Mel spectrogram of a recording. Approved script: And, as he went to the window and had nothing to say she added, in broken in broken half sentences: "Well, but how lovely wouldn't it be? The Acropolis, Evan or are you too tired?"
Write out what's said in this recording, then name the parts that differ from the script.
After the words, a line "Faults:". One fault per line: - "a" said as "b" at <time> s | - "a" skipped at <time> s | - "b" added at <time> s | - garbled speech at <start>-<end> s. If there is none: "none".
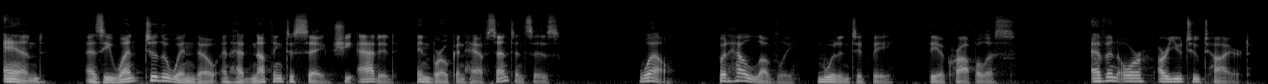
And, as he went to the window and had nothing to say she added, in broken half sentences: "Well, but how lovely wouldn't it be? The Acropolis, Evan or are you too tired?"
Faults:
- "in broken" skipped at 4.6 s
